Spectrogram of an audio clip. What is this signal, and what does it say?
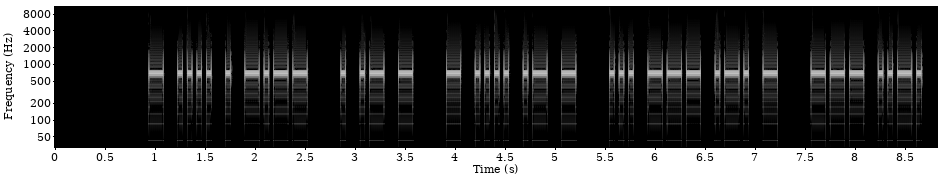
Morse code, heard as a keyed tone, about 25 wpm, 700 Hz. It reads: THEY EAT THAT SORT OF
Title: Sentences from Top 1400 Words 25wpm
